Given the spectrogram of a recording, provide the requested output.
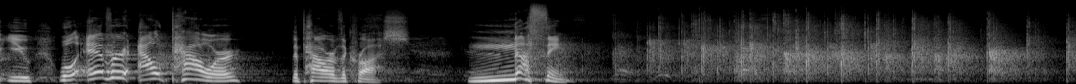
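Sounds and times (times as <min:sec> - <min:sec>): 
speech: 0:00.1 - 0:04.1, 0:04.7 - 0:05.8
audience applause: 0:06.1 - 0:10.7.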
